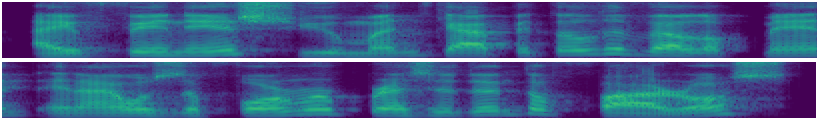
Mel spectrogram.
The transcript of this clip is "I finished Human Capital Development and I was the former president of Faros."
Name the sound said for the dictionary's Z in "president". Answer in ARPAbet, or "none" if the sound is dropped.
S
